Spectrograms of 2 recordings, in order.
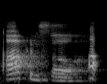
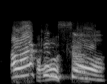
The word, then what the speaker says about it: Arkansas: And there's a state that's spelled A-R-K-A-N-S-A-S. Ah, Arkansas. Arkansas. Kansas. Yes, Arkansas.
